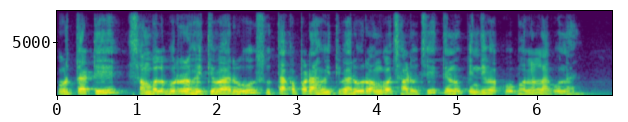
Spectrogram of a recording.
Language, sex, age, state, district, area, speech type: Odia, male, 45-60, Odisha, Jajpur, rural, spontaneous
